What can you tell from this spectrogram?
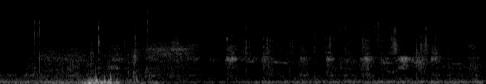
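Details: Odin, a German Shepherd, plays with his favorite toy, a log: a dull low thump early on, then soft, breathy panting with faint, thin whimpering tones over a steady low rumble.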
